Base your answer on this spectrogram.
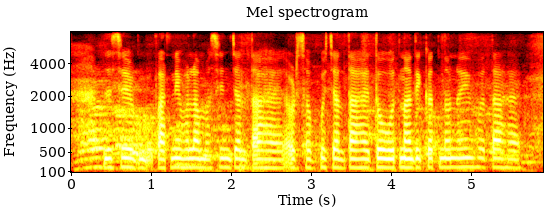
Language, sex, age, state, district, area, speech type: Hindi, female, 18-30, Bihar, Madhepura, rural, spontaneous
